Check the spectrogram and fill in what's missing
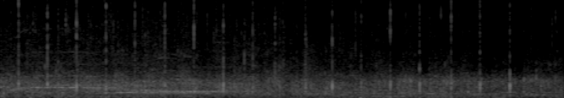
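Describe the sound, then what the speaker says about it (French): A crowd at a school cooking-competition awards event applauds in a moderate, steady round of clapping with a few sharper individual claps, heard from some distance in a large room. "Je vais vous demander vraiment de les applaudir"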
